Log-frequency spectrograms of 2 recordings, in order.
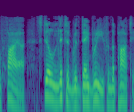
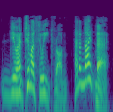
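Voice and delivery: high, condescending brush-off; dismissive; 5 semitones higher, 5 dB louder than usual. Acted. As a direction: wave off his little brother. Prefect dismisses brother.

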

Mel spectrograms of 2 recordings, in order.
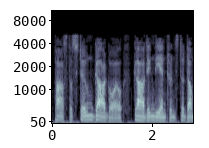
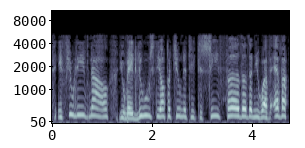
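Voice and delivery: Professor Trelawney; 12 semitones higher, 4 dB louder than usual. Acted. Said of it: "said Professor Trelawney".

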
